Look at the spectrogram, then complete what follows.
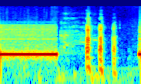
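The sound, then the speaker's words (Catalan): A telephone number being dialed for a bar in Rosario: a steady dial tone, then three short separate bursts of dialing, and a tone returns at the end. “Telèfon d'un bar de Rosario a l'atzar i que la sort ens acompanyi.”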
